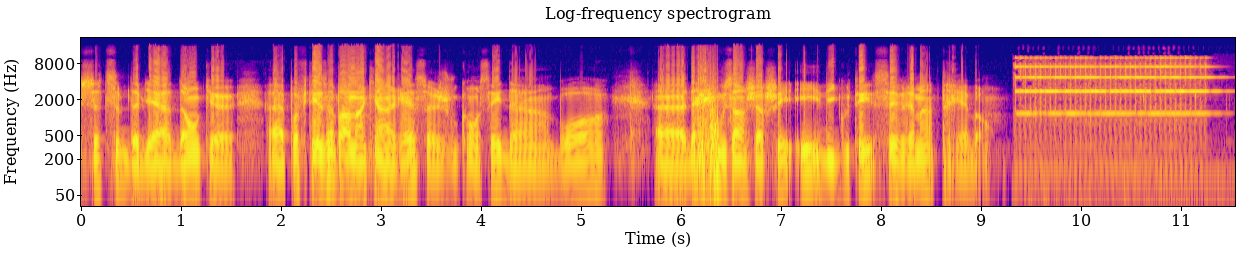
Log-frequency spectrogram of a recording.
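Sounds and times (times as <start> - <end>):
speech: 0.1 - 9.2
telephone ringing with a bright metallic trill: 9.3 - 11.5.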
